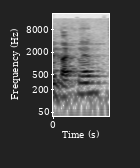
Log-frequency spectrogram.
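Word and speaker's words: Bắc Ninh: I think, did I say that right? Bac Ninh? – Yeah, Bac Ninh.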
